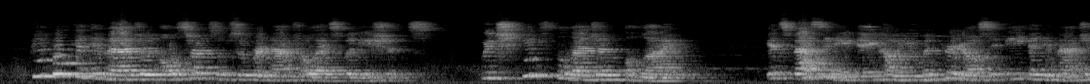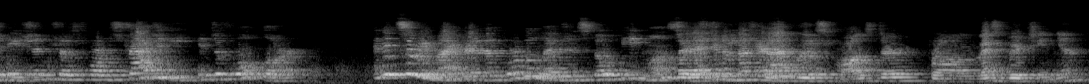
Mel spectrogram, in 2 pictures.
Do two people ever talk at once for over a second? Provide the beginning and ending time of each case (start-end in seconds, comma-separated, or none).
17.7-19.1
